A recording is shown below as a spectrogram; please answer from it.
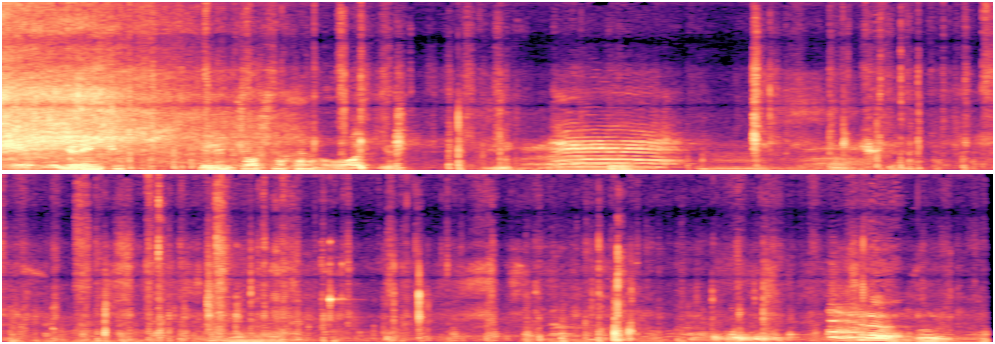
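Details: Sheep during shearing gives one loud, quavering bleat about four seconds in, rich in stacked harmonics. Human talk runs throughout, with scattered clicks and clattering from the shearing work.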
